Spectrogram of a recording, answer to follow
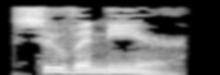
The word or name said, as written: souvenir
